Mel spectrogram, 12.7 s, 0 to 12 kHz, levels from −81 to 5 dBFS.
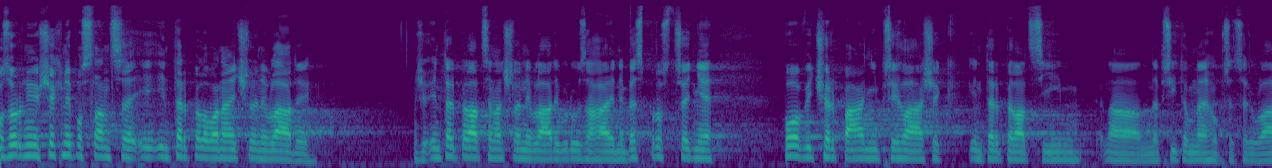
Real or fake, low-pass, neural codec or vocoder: real; 10.8 kHz; none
